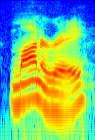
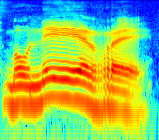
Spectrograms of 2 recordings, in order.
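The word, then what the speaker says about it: monēre: pronounced moner it's not monterey it's monere this e is long another example of a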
